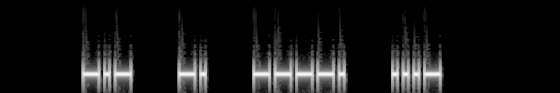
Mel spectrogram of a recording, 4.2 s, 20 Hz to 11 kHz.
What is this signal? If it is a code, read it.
Morse code, heard as a keyed tone, about 28 wpm, spaced as for 17 wpm, 700 Hz. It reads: KN9V
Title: USA Call Signs - 4 Characters - 3x Character Spacing - 30wpm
